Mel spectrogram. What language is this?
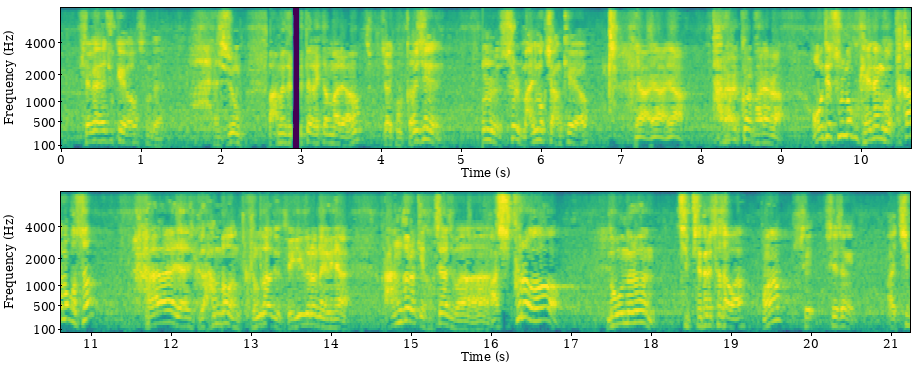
Korean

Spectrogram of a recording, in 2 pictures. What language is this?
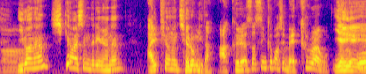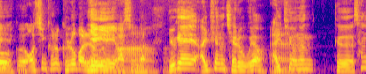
Korean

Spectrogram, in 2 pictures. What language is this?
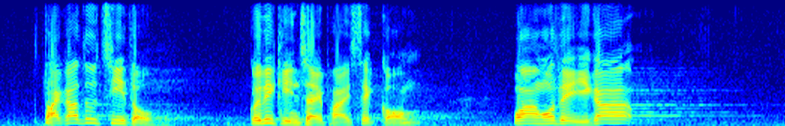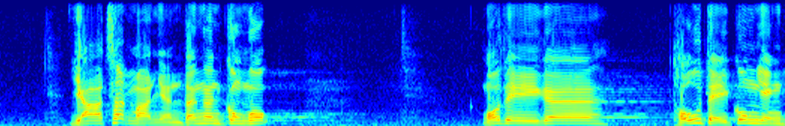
Cantonese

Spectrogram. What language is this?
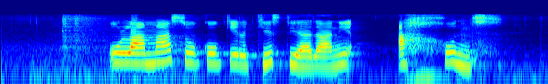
Javanese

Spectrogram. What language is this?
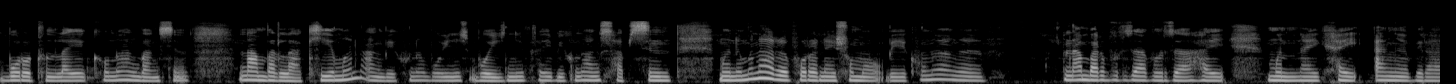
Bodo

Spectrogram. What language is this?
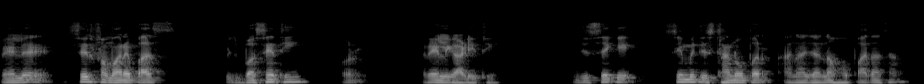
Hindi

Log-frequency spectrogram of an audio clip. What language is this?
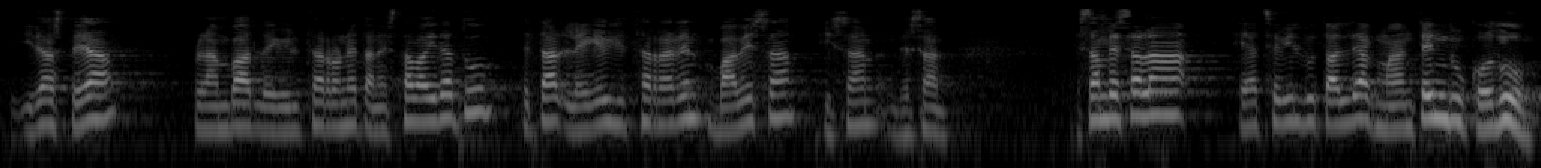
Basque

